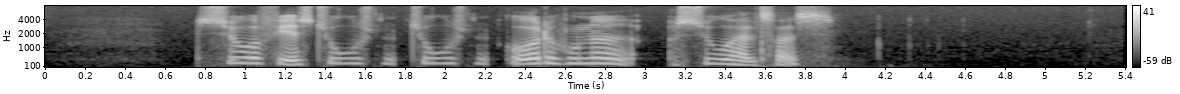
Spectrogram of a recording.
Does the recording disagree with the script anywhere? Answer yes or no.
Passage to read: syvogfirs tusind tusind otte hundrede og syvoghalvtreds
no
